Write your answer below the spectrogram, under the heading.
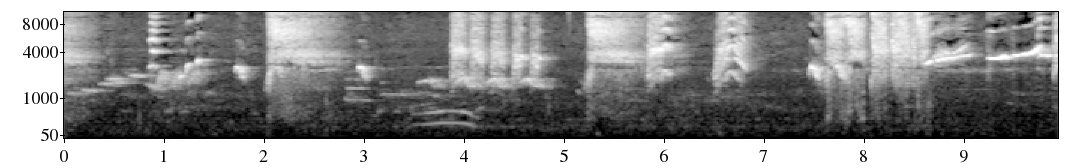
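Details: Caged oriental magpie-robin prompted to sing, loud varied song mixing harsh squawky bursts, rapid clicks, whistled slurs and a low downward note, delivered in dense bouts with short gaps.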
